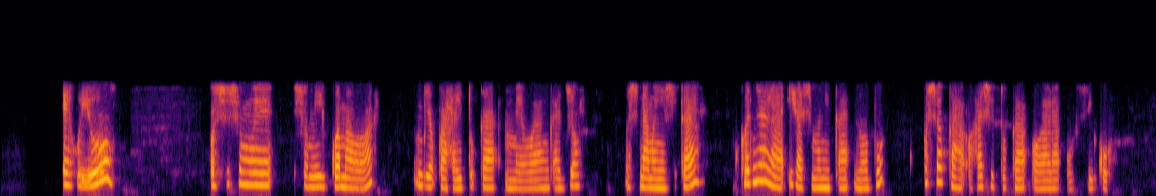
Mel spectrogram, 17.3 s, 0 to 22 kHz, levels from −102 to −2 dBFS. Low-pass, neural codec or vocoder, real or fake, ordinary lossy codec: 3.6 kHz; codec, 16 kHz in and 24 kHz out, 2.2 kbps, FireRedTTS-2 codec; fake; Opus, 16 kbps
